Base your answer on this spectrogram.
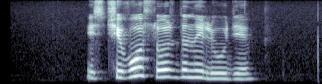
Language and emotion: Russian, neutral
